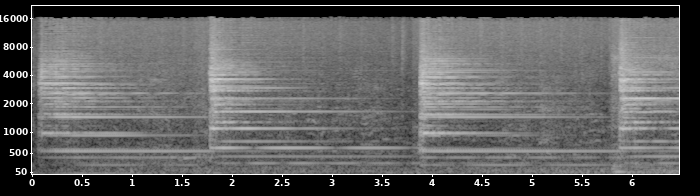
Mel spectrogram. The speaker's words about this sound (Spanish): Un emotivo funeral que tenía lugar en esa parroquia que tú apuntabas de San Nicolás, a pocos metros de su domicilio, donde sonaba así las campanas a poco antes del mediodía.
